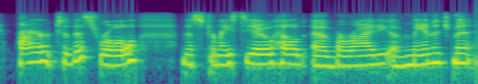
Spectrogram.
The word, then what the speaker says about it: Mascio: I am so excited to introduce Robert Macio. Is that the correct pronunciation?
